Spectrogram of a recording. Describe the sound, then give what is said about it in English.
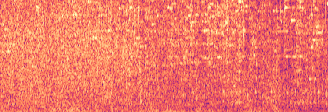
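A tractor crashing through a studio wall: one continuous, loud, dense roar of smashing and shattering debris that fills the whole clip without a pause. “What have I told you about crashing through the studio wall on your tractor?”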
